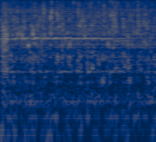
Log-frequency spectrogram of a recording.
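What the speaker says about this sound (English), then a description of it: "I actually found another little spot right here where the water is coming out from another area" Spring water trickles steadily out of a creek bank from behind a rock, a soft continuous running and splashing held close and fairly quiet, with no voices over it.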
